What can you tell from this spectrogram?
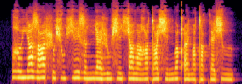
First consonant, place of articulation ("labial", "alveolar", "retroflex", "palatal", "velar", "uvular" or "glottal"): uvular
